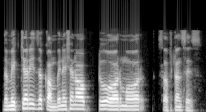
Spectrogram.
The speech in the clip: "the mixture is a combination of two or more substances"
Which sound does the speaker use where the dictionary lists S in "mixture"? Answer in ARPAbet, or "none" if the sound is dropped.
none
